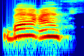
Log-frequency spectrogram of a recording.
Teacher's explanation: You will give sukoon on the last letter, and tha is among letters which will get rakhawa, and rakhawa is flow of sound. Like it should have a nice flow of sound.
